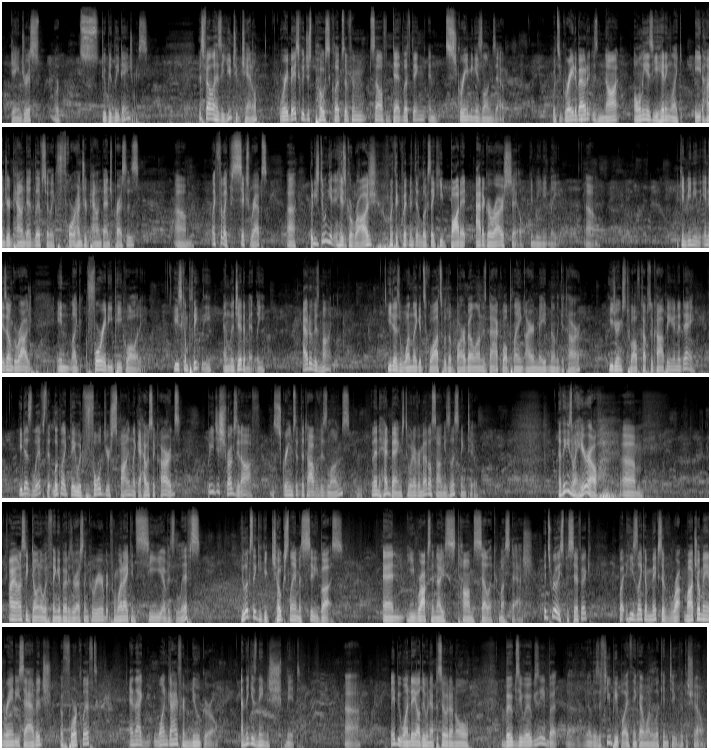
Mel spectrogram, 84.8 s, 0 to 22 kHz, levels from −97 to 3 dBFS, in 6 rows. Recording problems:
chatter from many people; faint; throughout; 20 dB below the speech

